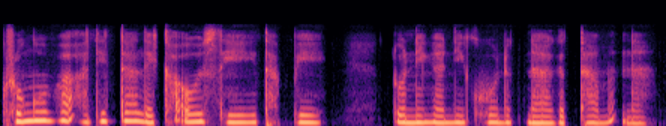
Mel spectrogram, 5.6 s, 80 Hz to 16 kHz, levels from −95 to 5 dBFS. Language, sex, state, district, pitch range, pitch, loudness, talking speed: Garo, female, Meghalaya, North Garo Hills, 190-225 Hz, 200 Hz, -17 LUFS, 95 wpm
